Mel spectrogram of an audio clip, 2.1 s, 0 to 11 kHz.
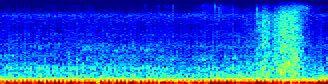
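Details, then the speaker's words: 2008 Chevrolet Corvette C6 LS3 V8, after replacing the spark coil to fix a random misfire on two cylinders; deep, steady, even idle with no stumble or vibration, check engine light off and no codes; normal idle. "Let's start the car and let's see if we have any changes. No more vibration and check engine is off."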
